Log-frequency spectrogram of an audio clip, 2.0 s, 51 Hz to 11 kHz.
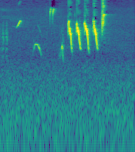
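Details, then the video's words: A common nightingale, newly arrived in spring around 18 April, sings from a thicket at dawn in high wind in Northamptonshire, UK: scattered high notes, then four quick, loud down-slurred whistles, over a low rumble. "nightingale singing"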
